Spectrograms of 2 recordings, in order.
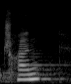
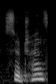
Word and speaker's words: Sichuan: Dans chinois moderne, cette partie-là, prise indépendamment, prise isolément, se prononcerait donc Chuan c'est le Chuan que vous avez dans, le nom de la province du Sichuan. Sichuan, ça veut dire la province des quatre, des quatre fleuves ou des quatre rivières.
